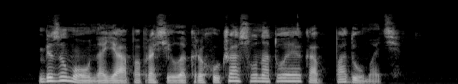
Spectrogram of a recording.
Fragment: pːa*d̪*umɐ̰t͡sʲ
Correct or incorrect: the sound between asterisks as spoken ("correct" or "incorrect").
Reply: correct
